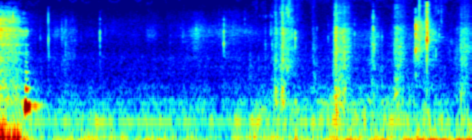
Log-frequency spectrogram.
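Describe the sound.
Crunching of a seaweed-flavoured snack being chewed: a few soft, quiet crunches that come more often toward the end, with no talk.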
